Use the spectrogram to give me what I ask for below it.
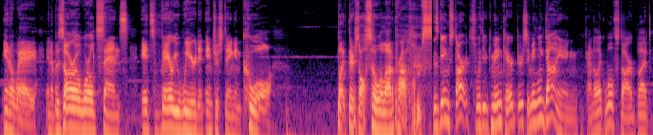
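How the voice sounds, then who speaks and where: A man hosts a casual, partly scripted countdown of video games for his channel, rambling informally, cursing freely, and stating his opinions emphatically. His mid-range voice has lively intonation and a slightly slow pace.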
